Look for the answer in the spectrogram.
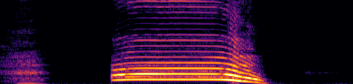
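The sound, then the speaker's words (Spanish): A quick breath in, then a sharp, sustained voiced gasp of fright that holds a steady high pitch for under a second before sliding downward and cutting off. One person performing it, with no talk. “O sea, cada vez que algo te dé miedito, tú tienes que hacer”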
